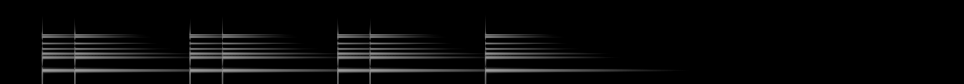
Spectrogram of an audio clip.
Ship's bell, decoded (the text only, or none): 7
